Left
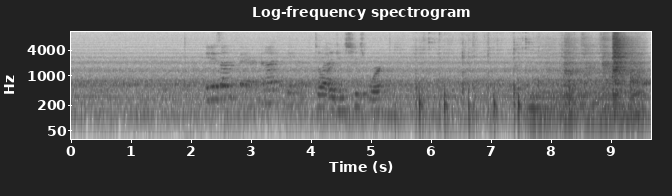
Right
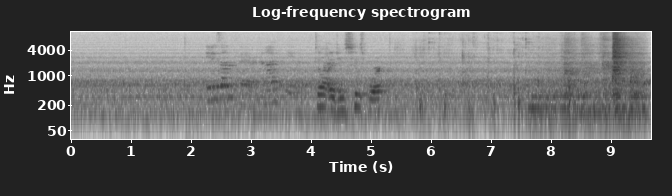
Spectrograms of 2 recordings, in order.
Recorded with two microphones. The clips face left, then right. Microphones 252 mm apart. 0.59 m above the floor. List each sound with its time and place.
2.2 s a woman speaking: 70° left (ahead or behind), 3.5 m; by 4.4 s 65° left (ahead or behind), 3.5 m
4.1 s a man speaking: 20° right (ahead or behind), 0.6 m
5.4 s running footsteps: 60° left (ahead or behind), 1.1 m; by 8.5 s 5° left (ahead or behind), 1.3 m
7.6 s running footsteps: 50° left (ahead or behind), 6 m; by 9.6 s 55° left (ahead or behind), 5 m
